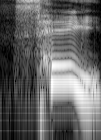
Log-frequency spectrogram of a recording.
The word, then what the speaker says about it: SAAY: 근데 이제, 원래 세이, 그러니까 그냥 시옷자 발음, 그냥 세이로 이제 말하다라는 걸 쓰다가 아티스트로 이제 솔로 앨범을 준비하고 전향을 하면서 이걸 좀 더 발전시켜야겠다. 그래서 A를 하나 더 넣어서 더블 A, 약간 A 플러스 느낌으로.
